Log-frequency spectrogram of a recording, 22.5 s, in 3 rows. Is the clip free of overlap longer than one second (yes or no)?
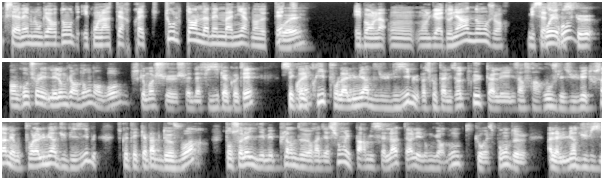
yes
